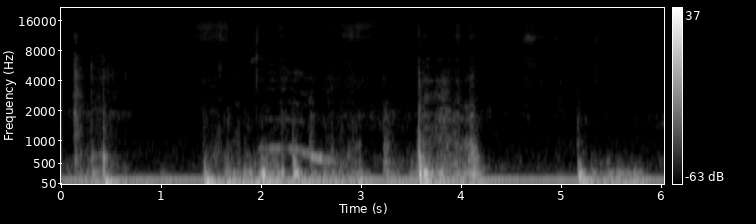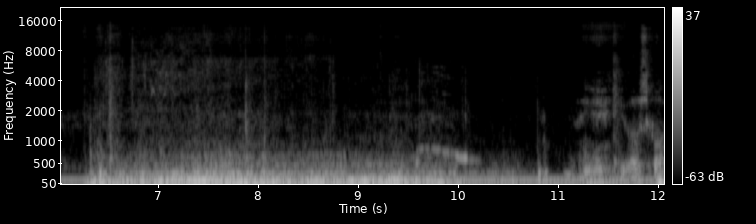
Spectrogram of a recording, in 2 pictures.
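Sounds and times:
low rumble: 6.3 - 11.2.

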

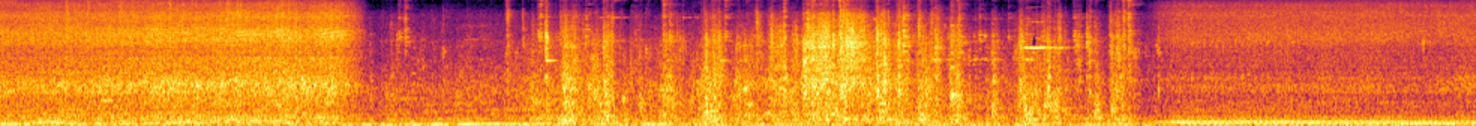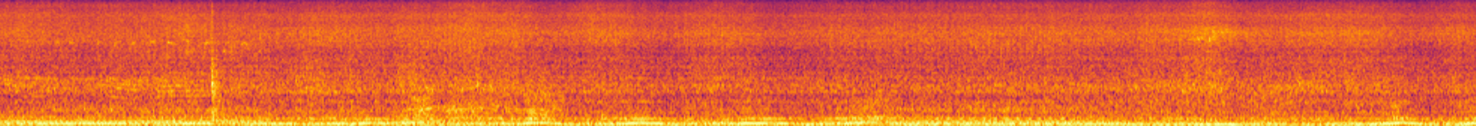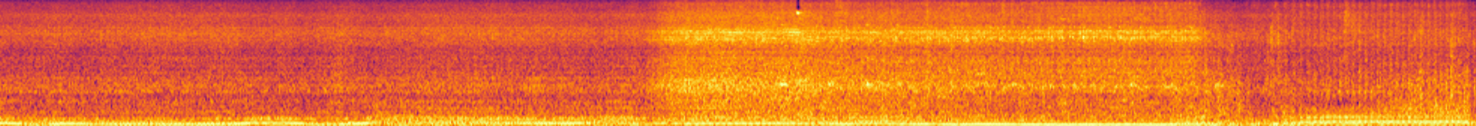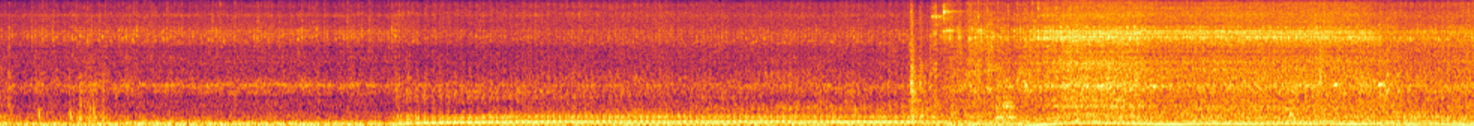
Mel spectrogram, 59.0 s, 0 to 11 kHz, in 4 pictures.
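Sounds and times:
truck engine droning: 0.0 - 59.0
rattles and knocks: 3.6 - 12.4, 15.2 - 18.8, 36.1 - 59.0.

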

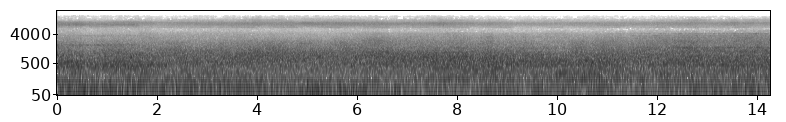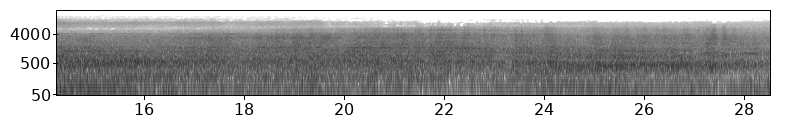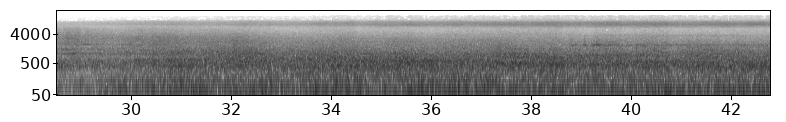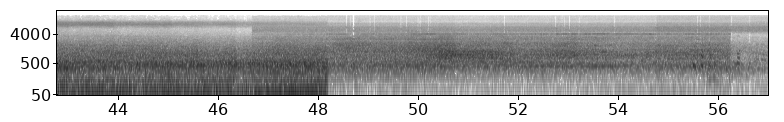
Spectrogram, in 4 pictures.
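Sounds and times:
jet engines roaring: 0.0 - 57.0
faint engine whine: 24.2 - 57.0.

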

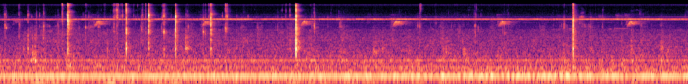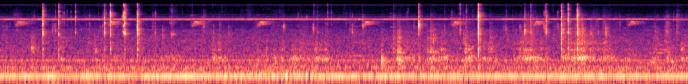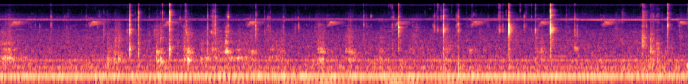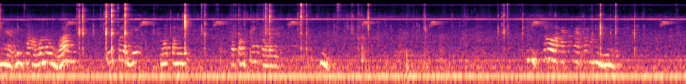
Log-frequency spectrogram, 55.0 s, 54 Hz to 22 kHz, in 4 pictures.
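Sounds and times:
kitten crunching dry food: 0.0 - 41.3, 42.7 - 52.0, 53.0 - 55.0
faint steady hum: 0.0 - 55.0
cat crunching dry food: 0.1 - 4.9, 19.2 - 26.0, 29.6 - 39.2, 50.6 - 51.8.

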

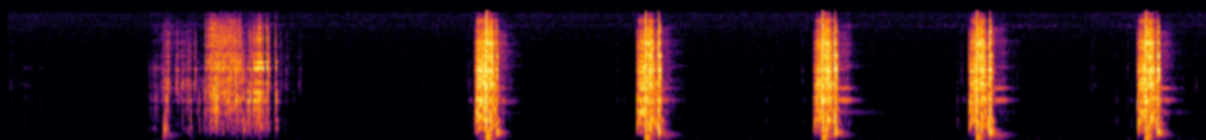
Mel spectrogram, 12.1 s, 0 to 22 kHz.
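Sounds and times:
airsoft rifle shots: 4.7 - 5.2, 6.4 - 6.9, 8.1 - 8.6, 9.6 - 10.2, 11.3 - 11.9.

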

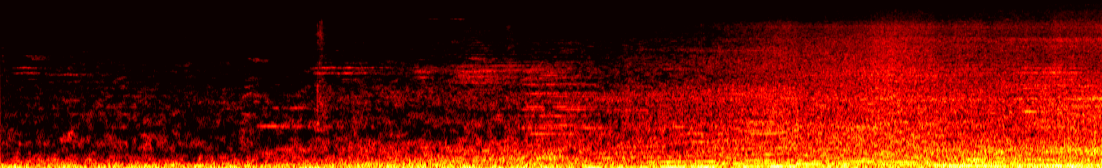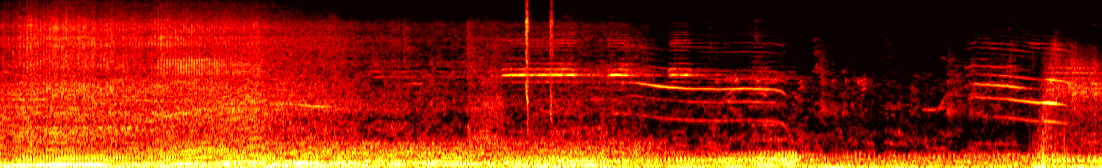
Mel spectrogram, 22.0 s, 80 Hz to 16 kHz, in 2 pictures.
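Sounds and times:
vehicle passing on road: 5.9 - 22.0.

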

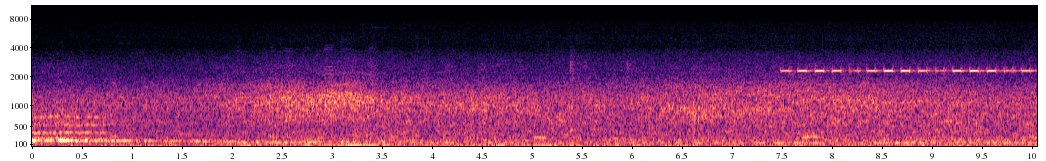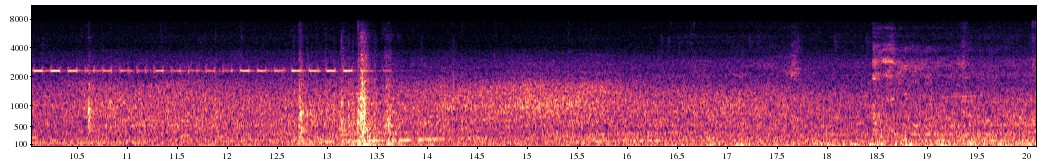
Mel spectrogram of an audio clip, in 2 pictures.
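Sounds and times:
rapid high door warning beeps: 7.5 - 13.6
sliding doors shutting thump: 12.7 - 13.8.

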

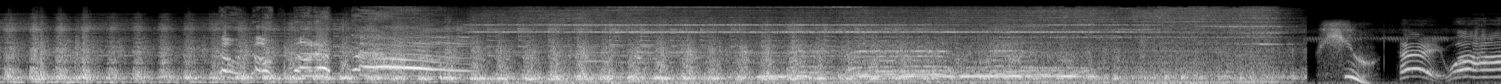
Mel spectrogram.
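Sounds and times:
toy train whine and rattle: 2.2 - 13.1.

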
